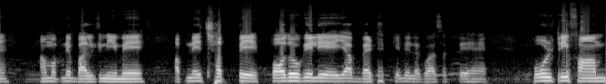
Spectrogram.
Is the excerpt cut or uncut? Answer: uncut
